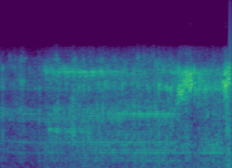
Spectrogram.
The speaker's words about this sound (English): Sorry, a motorcycle just rode by, and it was the loudest thing I've ever heard. In my oh, life.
